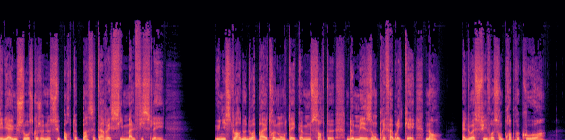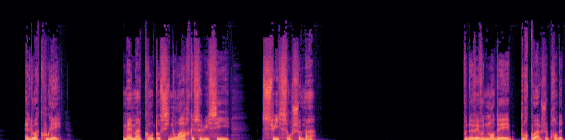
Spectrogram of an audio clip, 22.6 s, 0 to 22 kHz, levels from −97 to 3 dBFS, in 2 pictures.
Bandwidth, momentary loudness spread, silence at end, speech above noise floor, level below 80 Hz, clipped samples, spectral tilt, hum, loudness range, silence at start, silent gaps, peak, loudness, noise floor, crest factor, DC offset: 19 kHz; 7 LU; 0 s; 47 dB; -38 dBFS; under 0.1%; -4.5 dB/octave; none; 5 LU; 0 s; 4.07-4.29 s, 11.52-11.79 s, 12.96-13.76 s, 16.39-16.44 s, 18.03-20.56 s; -2 dBFS; -21 LUFS; -68 dBFS; 20 dB; under 0.1%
